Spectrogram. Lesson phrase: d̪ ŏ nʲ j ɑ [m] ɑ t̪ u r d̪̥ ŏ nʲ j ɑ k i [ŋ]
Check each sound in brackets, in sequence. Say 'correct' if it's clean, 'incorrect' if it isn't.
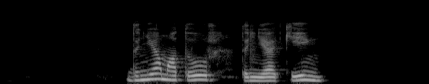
correct, correct

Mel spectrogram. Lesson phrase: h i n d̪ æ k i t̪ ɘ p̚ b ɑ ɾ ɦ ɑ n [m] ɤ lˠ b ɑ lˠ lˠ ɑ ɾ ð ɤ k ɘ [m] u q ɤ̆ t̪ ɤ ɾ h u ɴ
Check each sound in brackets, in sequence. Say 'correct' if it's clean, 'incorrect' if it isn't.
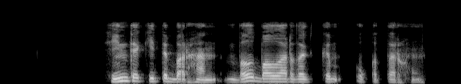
incorrect, correct

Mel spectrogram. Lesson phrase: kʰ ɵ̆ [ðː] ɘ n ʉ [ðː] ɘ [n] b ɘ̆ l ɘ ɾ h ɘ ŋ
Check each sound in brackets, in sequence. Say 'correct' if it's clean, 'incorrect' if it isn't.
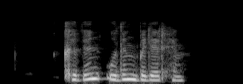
incorrect, incorrect, incorrect

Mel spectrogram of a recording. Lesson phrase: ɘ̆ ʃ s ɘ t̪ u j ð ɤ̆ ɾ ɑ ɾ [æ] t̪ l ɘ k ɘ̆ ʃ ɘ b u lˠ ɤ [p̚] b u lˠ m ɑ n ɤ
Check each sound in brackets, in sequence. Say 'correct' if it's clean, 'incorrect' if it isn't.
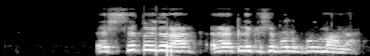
correct, correct

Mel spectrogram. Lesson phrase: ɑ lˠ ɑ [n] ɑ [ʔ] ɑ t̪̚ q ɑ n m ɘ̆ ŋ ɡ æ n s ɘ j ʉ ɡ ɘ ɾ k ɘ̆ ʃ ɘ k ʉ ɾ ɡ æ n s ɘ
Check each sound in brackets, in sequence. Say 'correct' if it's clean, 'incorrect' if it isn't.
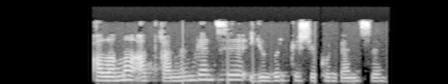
incorrect, correct

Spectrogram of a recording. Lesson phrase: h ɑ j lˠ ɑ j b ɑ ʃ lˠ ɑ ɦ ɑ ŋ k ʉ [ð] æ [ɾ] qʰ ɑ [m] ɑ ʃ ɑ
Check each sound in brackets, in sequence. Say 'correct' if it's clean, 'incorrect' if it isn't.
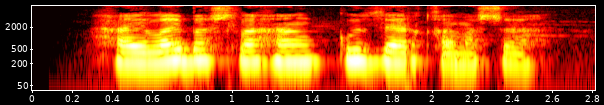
incorrect, correct, correct

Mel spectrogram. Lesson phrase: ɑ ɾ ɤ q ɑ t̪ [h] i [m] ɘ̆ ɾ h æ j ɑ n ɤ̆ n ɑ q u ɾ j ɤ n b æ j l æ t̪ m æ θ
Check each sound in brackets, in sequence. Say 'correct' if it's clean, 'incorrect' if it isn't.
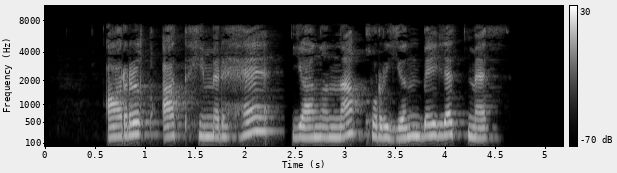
correct, correct

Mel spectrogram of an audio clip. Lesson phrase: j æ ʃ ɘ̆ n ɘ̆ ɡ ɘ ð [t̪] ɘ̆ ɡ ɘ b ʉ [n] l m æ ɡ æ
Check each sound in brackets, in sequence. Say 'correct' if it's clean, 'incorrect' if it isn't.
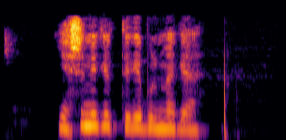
correct, incorrect

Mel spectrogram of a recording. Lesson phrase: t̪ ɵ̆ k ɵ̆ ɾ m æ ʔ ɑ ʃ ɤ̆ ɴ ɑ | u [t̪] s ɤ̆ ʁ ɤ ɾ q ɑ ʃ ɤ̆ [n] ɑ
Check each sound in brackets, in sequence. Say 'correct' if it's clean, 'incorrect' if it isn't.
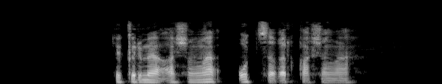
correct, incorrect

